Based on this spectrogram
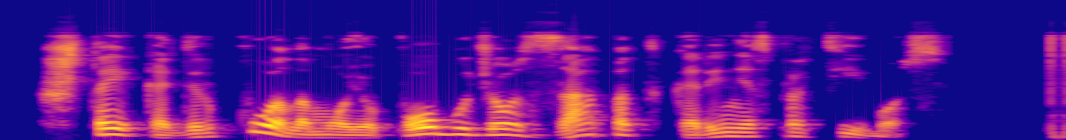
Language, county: Lithuanian, Kaunas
